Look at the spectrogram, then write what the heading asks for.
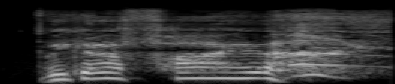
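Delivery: mock very high shrill scream, alarmed. Retelling a fireman screaming a warning at the store front: imitating someone screaming. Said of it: "he's screaming. He's like".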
